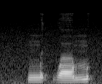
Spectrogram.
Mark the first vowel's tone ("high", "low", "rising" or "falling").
low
